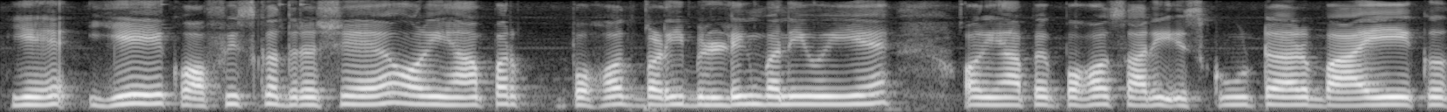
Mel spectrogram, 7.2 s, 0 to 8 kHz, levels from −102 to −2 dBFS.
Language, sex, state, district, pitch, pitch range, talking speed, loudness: Hindi, female, Haryana, Charkhi Dadri, 205 Hz, 200-220 Hz, 200 wpm, -15 LUFS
